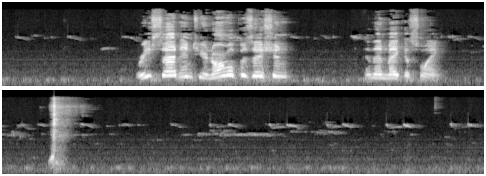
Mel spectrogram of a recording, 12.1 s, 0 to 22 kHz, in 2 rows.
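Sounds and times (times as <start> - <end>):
birds chirping faintly: 0.0 - 12.0
golf club striking ball: 6.6 - 7.0.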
